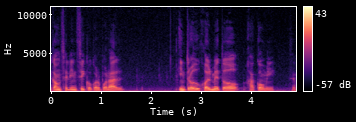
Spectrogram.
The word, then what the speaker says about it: Hakomi: Introdujo el método Hakomi, se pronuncia así, en la Argentina.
